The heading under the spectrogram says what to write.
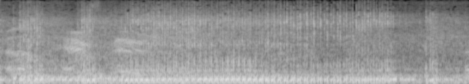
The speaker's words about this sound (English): You got his motorcycle.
